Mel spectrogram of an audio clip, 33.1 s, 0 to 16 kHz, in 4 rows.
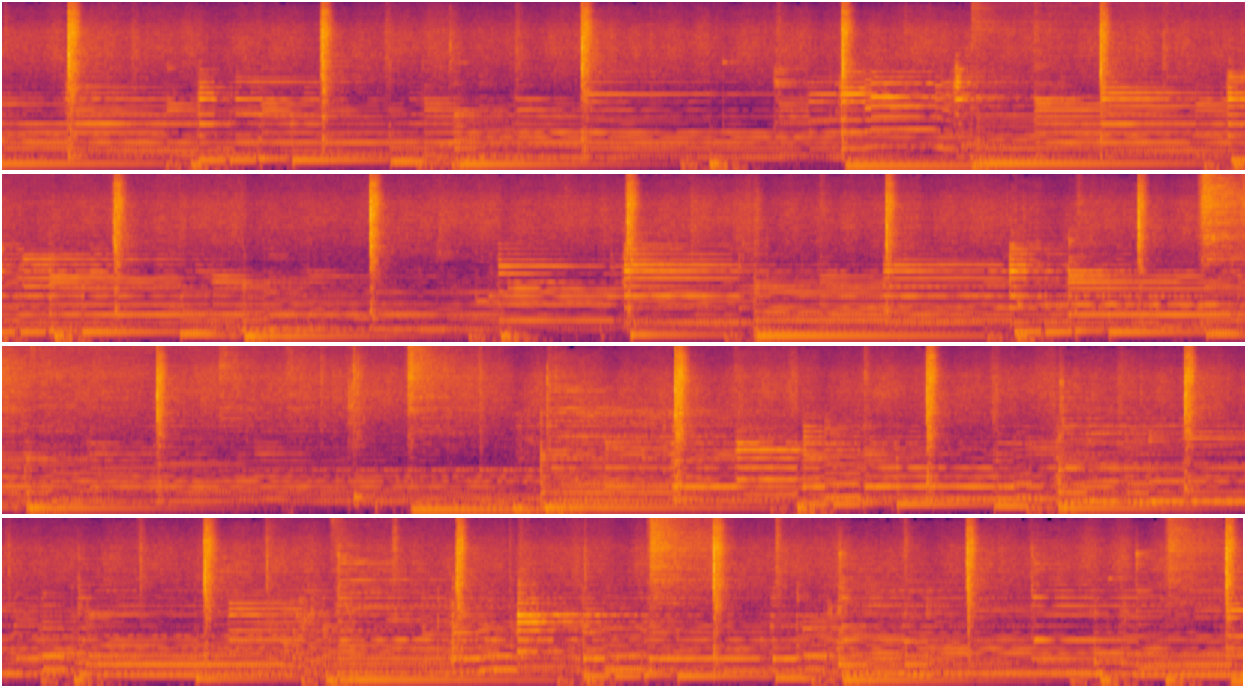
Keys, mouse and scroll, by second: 1.5 space, 1.7 double click, 2.1-3.0 space, 3.5 alt+scroll down 1, 8.6-11.7 space, 14.2 space, 14.6 space, 14.9 space, 15.2 alt+scroll up 1, 17.4 alt+scroll up 2, 20.2 alt+scroll down 2, 20.4 space, 21.3 space, 21.7 space, 21.8 double click, 21.9-23.2 space.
